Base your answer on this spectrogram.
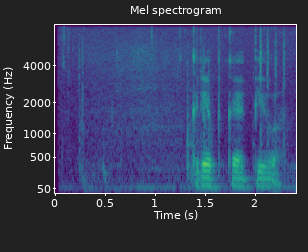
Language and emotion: Russian, neutral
